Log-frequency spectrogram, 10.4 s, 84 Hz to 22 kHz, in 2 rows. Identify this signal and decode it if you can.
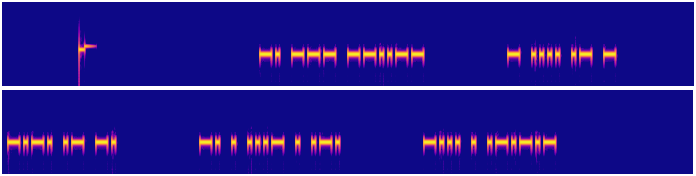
Morse code, heard as a keyed tone, about 37 wpm, 700 Hz. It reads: NO, THAT CAN NEVER BE.
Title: 3x Word-Spacing - Sentences from Top 300 Words - 40wpm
